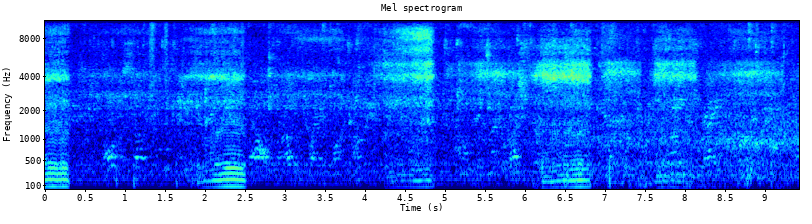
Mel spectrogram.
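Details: American Bulldog puppy snoring, possibly not even asleep: several short, buzzing snoring breaths, about 27 a minute, over steady background noise.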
